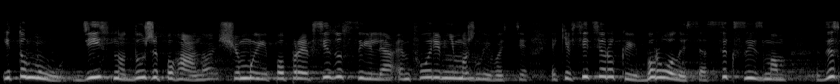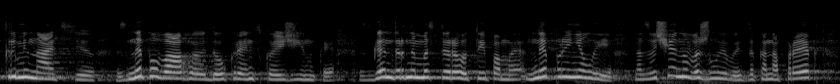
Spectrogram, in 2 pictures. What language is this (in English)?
Ukrainian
